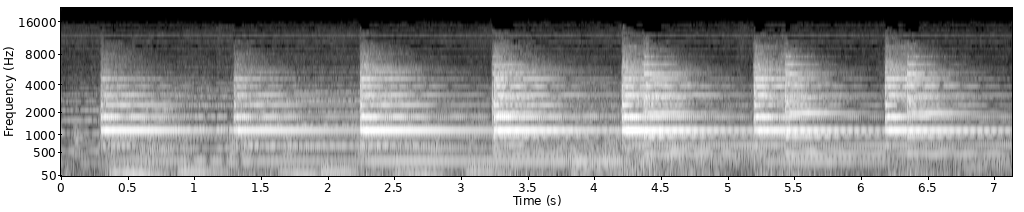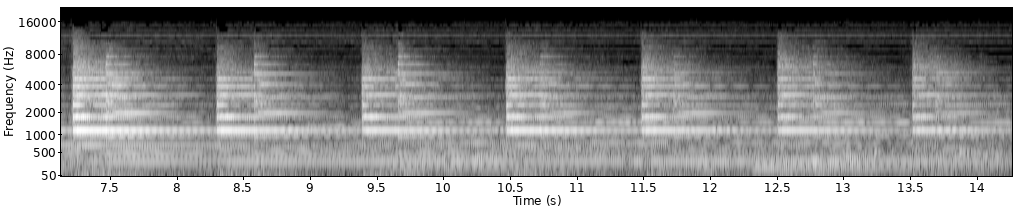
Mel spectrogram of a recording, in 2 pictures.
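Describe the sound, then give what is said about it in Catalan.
A large church bell in Girona, in use since 1574, strikes the hours about a dozen times at a steady, unhurried pace, each loud clang ringing out and fading into the next, with no voices. “Ella és l'encarregada de tocar les hores.”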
